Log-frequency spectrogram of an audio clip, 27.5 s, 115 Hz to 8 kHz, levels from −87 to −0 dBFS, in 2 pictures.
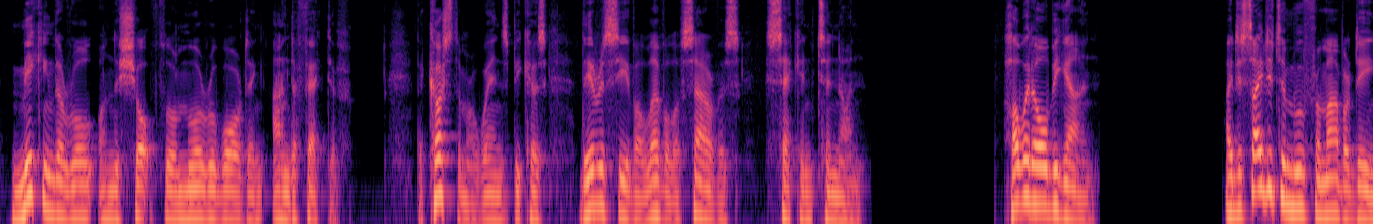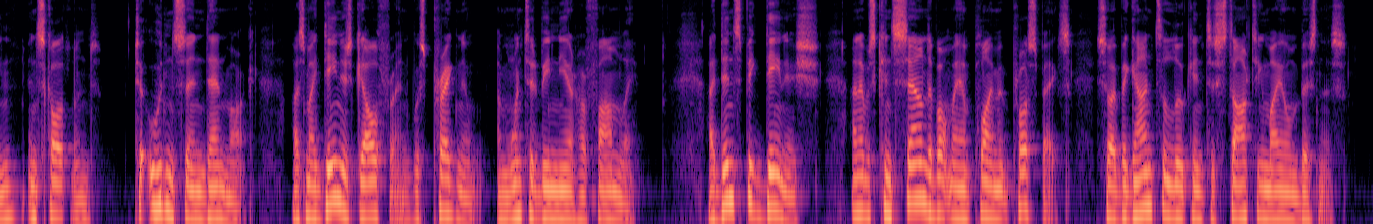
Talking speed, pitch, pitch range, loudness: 165 wpm, 115 Hz, 100-135 Hz, -25 LUFS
